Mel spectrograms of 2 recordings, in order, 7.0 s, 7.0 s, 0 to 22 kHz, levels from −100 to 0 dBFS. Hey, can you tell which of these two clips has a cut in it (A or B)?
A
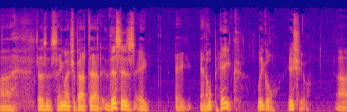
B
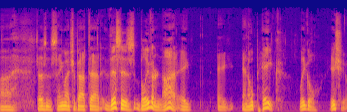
A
